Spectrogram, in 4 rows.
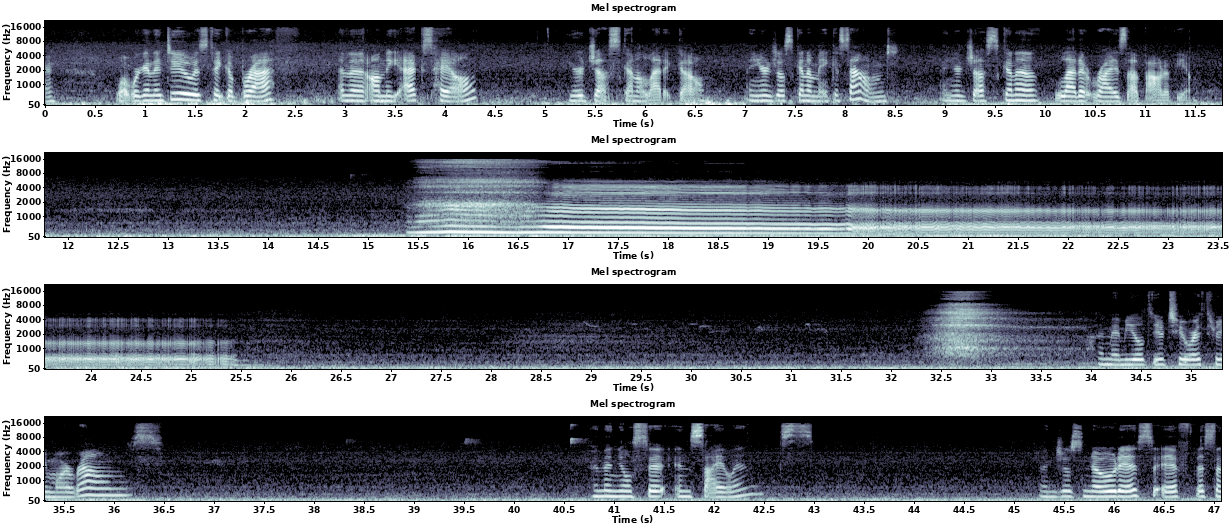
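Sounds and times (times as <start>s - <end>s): woman's sustained vocal tone: 15.4s - 26.3s, 32.3s - 34.2s.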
